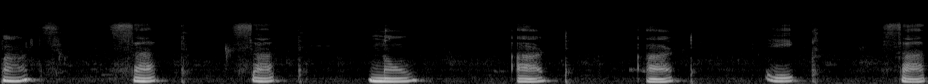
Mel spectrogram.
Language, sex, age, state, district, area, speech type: Goan Konkani, male, 18-30, Goa, Salcete, rural, read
